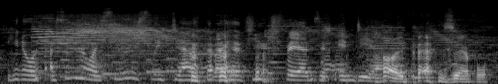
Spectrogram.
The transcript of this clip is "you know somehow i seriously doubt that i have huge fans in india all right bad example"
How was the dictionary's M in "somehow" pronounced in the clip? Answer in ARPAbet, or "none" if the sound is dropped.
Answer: none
